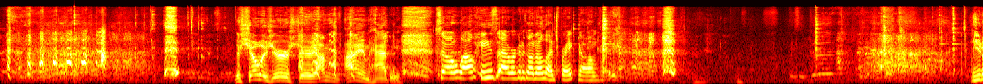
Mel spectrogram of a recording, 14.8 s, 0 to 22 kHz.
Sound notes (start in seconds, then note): 0.2 laughs; 9.2 laughs; 12.5 laughs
